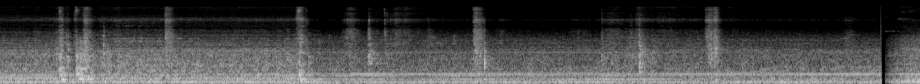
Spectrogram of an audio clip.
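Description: Boat engine running steadily, its pitch shifting about three seconds in, with a few scattered knocks and scrapes from work on deck.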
